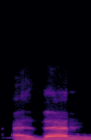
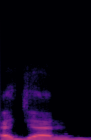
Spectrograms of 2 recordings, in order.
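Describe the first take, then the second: First: It is said with standard Arabic sounds. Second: It is said with a local sound substitution.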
